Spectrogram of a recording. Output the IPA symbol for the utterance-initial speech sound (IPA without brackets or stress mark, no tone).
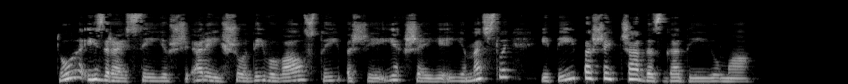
t̪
